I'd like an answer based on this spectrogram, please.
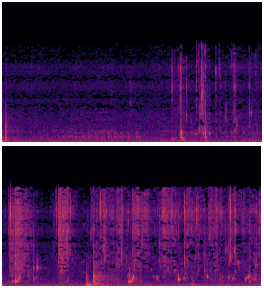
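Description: Water splashing and dripping as a plastic toy is swished around in a basin of water by hand. It starts about two seconds in, as a run of small splashes and drips.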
